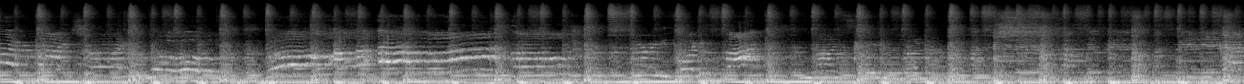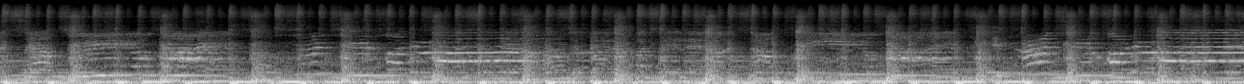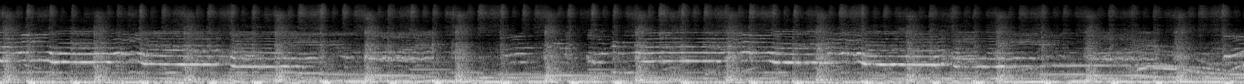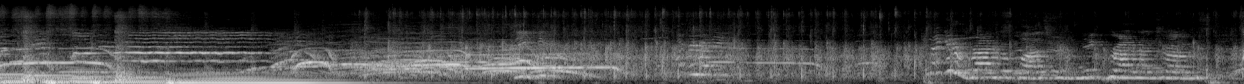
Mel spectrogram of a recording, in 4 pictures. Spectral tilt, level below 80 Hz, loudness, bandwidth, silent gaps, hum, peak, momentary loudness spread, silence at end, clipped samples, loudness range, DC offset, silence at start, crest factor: -8 dB/octave; -18 dBFS; -14 LUFS; 17 kHz; none; none; 0 dBFS; 9 LU; 0 s; under 0.1%; 6 LU; under 0.1%; 0 s; 12 dB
